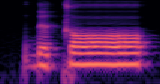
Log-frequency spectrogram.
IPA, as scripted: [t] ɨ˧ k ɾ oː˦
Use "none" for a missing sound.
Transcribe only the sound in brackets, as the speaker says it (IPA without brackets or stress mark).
ɗ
